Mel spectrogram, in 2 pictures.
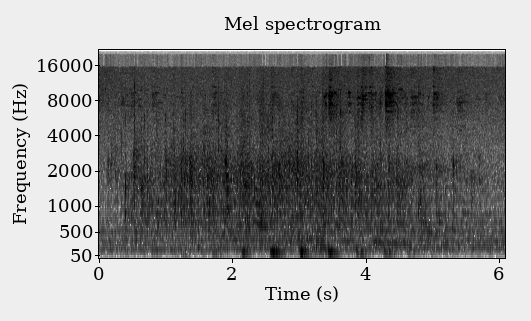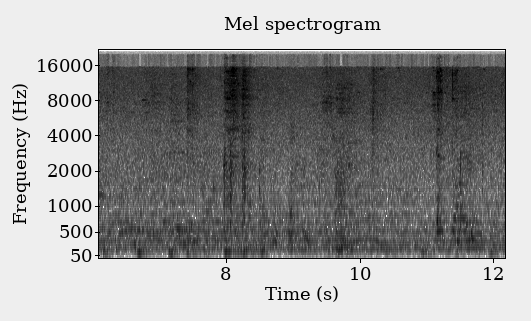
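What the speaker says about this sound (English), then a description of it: "Please give a huge round of applause for the students of Symbiosis School of Biological Sciences." A faint round of applause follows a student devotional dance at a university cultural evening in Pune. The dense clapping is strongest early, then thins into scattered claps and hall noise, with some voices underneath.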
